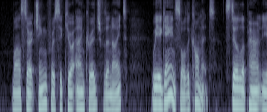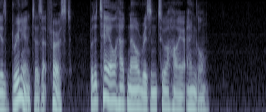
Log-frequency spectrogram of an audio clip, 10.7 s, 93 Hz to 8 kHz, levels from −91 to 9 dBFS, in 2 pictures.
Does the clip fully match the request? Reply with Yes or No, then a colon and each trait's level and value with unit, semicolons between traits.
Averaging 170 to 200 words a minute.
Yes: average, 175 wpm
